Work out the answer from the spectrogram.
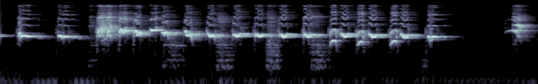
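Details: Singing green leafbird used to provoke young leafbirds into answering: a steady run of clear whistled notes near one pitch, fast and chattering, with buzzy overtones and faint low thumps beneath.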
